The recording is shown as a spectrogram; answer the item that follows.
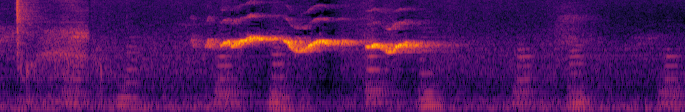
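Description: A pet bird chirps and whistles in short high warbling phrases, moderately loud and close, over a quiet room, with a person's voice faintly present.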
